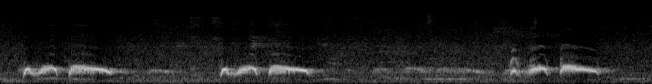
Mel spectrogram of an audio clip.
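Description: Spotted dove giving three soft, low cooing phrases of about three notes each, repeated every two to three seconds over a faint background hum.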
